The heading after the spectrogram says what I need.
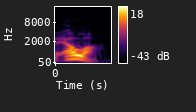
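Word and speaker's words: Ellah: that's what it'll say an ella but it's e-l-l-a not a-l-l-a-h it's e-l-l-a-h uh but that's just how they pronounce it and stuff but i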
